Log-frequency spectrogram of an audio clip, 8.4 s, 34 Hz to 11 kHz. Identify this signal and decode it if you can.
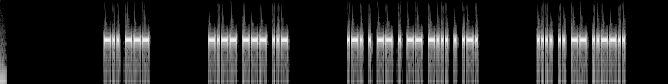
Morse code, heard as a keyed tone, about 46 wpm, 700 Hz. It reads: DO YOU REMEMBER HIM?
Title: 4x Word-Spacing - Sentences from Top 400 Words - 45wpm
